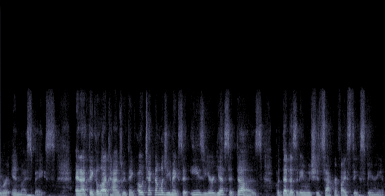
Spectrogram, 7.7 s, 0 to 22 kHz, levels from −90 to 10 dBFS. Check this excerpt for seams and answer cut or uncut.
uncut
